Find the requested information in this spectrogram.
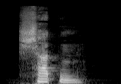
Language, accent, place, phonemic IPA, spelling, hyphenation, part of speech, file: German, Germany, Berlin, /ˈʃatən/, Schatten, Schat‧ten, noun, De-Schatten.ogg
- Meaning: shade, shadow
